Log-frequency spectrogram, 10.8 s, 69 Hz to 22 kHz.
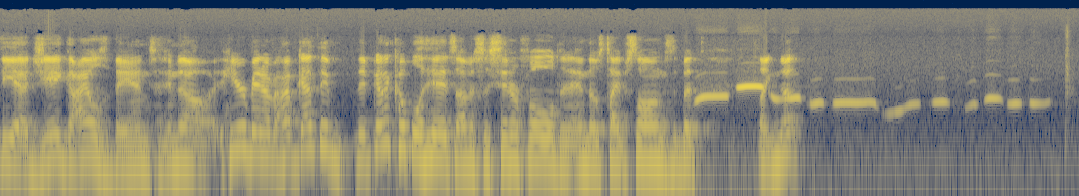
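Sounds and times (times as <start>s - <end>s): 
speech: 0.0s - 8.1s
person whistling a song melody: 7.0s - 10.6s.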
